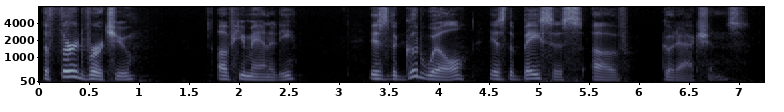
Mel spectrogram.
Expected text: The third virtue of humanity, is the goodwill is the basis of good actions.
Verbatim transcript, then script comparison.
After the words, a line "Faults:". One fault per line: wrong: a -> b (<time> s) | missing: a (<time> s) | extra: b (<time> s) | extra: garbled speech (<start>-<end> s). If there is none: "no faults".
The third virtue of humanity, is the goodwill is the basis of good actions.
Faults:
no faults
